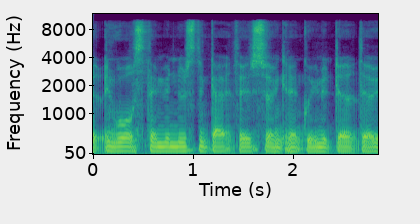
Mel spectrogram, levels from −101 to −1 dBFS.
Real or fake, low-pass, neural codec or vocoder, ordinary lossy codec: fake; 9.9 kHz; autoencoder, 22.05 kHz, a latent of 192 numbers a frame, VITS, trained on many speakers; AAC, 64 kbps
